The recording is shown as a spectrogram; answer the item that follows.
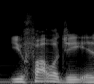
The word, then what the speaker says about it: ufology: You know, the other day when I was doing one of our episodes, I was confused by a word that I saw, ufology, U-F-O-L-O-G-Y, and it is pronounced ufology.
